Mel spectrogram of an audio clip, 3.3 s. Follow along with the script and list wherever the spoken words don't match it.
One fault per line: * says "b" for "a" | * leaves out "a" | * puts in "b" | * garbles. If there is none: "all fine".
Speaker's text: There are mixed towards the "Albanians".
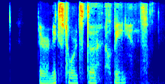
all fine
